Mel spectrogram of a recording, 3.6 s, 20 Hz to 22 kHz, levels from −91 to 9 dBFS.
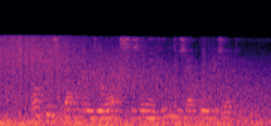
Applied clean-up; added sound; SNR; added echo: none; Explosion; -1 dB; reverberation time 0.6 s.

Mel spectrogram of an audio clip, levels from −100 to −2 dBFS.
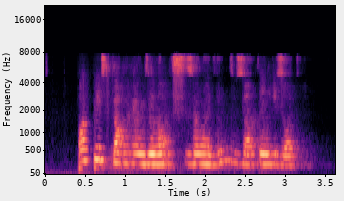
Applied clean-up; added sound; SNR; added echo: neural mask model DeepFilterNet 3.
